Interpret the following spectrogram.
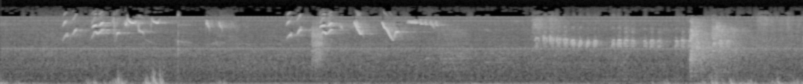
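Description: Small birds chirping in short, quick high calls, some in a fast repeated run about halfway through, over a low rumble that swells briefly about a second in.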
